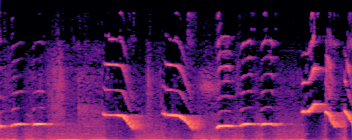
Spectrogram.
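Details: Striated grassbird song used to prompt a kept bird to sing: clear level whistles alternating with sharp downward-sweeping notes, repeated, over a low steady hum.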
